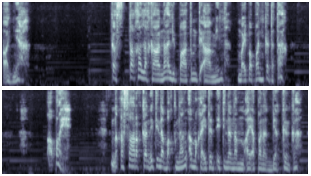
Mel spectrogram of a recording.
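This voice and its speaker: A man's voice: fairly high pitch, expressive, moderate pace, pauses often, soft background music, close to an everyday voice. A man playing an earnest, devoted suitor with a wounded streak in a melodramatic Ilocano radio drama. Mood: bitter, wounded.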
